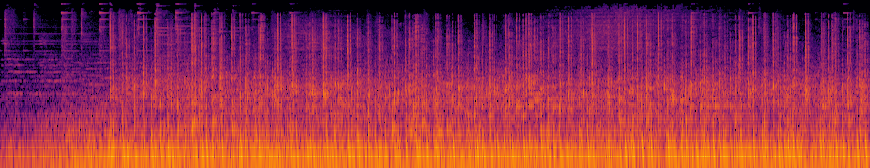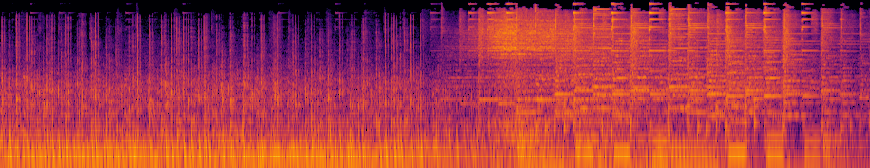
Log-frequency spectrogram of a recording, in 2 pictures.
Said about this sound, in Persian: کره جنوبی برای نخستین بار امروز میزبان مراسم گشایش بازی‌های المپیک زمستانی است. این مراسم با آتش‌بازی آغاز شد.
